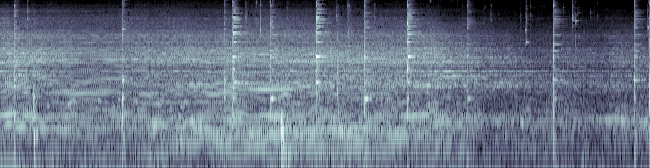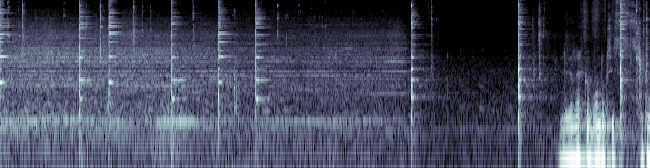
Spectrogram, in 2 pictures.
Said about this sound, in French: On cogne la pierre avec le marteau pour, voir si elle sonne bien, s'il n'y a pas une fissure, quand on taille.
